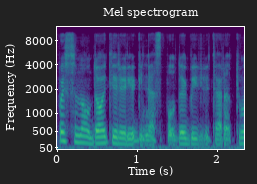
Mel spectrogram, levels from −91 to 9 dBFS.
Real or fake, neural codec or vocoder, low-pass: fake; autoencoder, 22.05 kHz, a latent of 192 numbers a frame, VITS, trained on many speakers; 9.9 kHz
